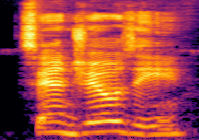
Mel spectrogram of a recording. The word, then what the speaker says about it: San Jose: San Jose? That's how you pronounce that one for sure.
